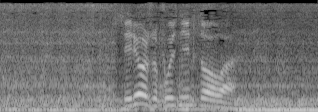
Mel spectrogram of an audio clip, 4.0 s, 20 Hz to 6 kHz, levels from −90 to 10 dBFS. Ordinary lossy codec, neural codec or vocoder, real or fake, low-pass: MP3, 24 kbps; codec, 16 kHz in and 24 kHz out, 1 kbps, XY-Tokenizer; fake; 5.4 kHz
